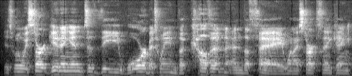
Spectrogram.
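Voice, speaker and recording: Low-voiced man in an echoey room. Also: steady tone, moderate pace, fairly bright tone, recorded from a distance. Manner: sarcastic, blunt, swearing. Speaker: online audio drama reviewer. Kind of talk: casual opinionated review commentary.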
